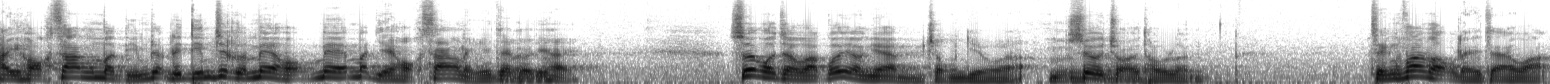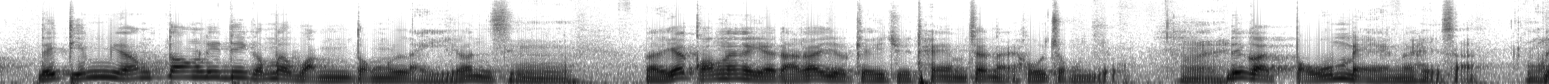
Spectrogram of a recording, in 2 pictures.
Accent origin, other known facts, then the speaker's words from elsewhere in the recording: Hong Kong; 我覺得係作為香港人點樣面對呢啲嘢先緊要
